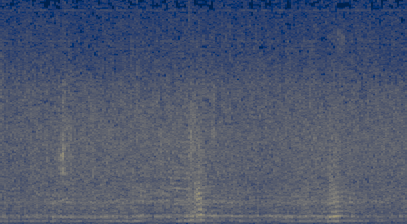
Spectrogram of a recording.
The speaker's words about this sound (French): Entends-tu des abeilles, Paul? Les abeilles bourdonnent.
